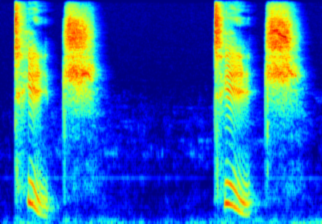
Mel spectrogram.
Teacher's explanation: contains a voiced consonant true or false teach teach false because t is unvoiced and the final consonant is also unvoiced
